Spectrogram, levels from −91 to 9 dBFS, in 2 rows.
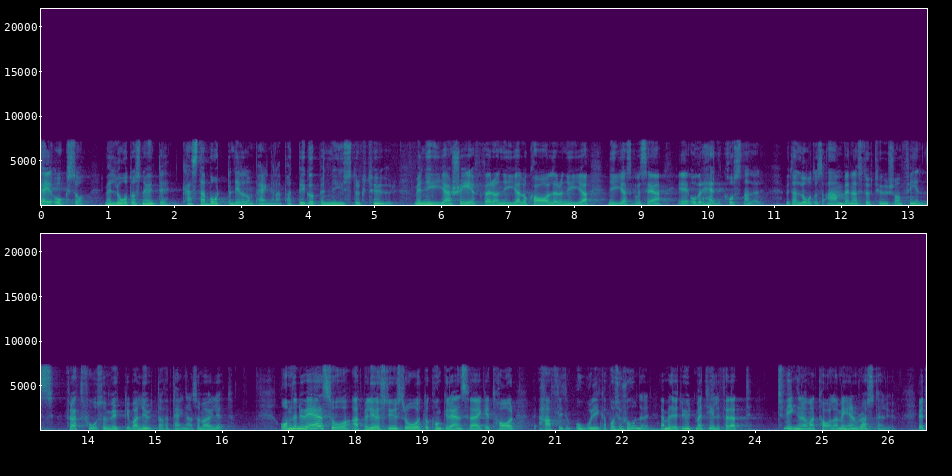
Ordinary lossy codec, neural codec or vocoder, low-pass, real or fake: none; none; 7.2 kHz; real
